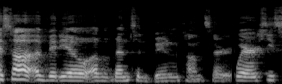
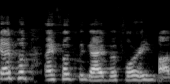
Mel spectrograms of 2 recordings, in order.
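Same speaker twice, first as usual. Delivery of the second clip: ordinary delivery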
